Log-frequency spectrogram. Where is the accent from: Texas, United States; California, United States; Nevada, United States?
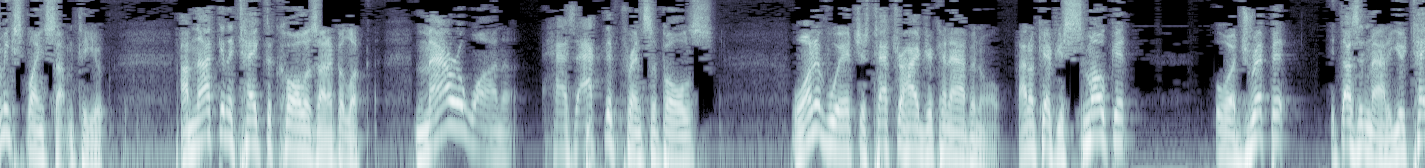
California, United States; San Francisco; I remembered when I was going to come back to my hometown of San Francisco, I found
